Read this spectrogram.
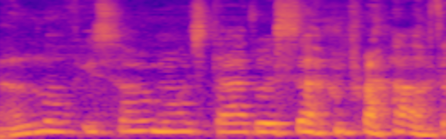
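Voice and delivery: put-on high, gushing young girl's voice; lightly voiced young daughter; daughter's voice. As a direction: voice the daughter telling dad she's proud. Daughter voiced hugging her dad.

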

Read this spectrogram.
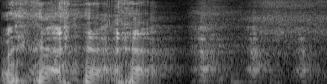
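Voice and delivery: loud laughing burst; real laughter. Real, not acted. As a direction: laugh hard at the memory. Laughing at the story.

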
